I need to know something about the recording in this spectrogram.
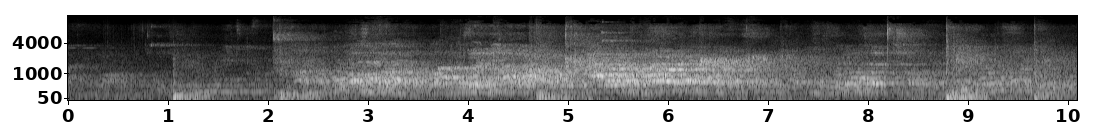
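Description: A ball bounces on a wooden floor in a large echoing hall.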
